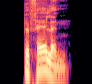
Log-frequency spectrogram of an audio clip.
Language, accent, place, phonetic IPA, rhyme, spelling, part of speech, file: German, Germany, Berlin, [bəˈfɛːlən], -ɛːlən, befählen, verb, De-befählen.ogg
- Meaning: first/third-person plural subjunctive II of befehlen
